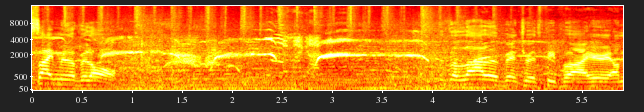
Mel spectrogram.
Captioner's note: screams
